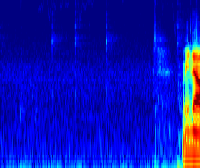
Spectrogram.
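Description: A few faint, scattered computer mouse clicks over quiet room tone, then a man's voice begins near the end.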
